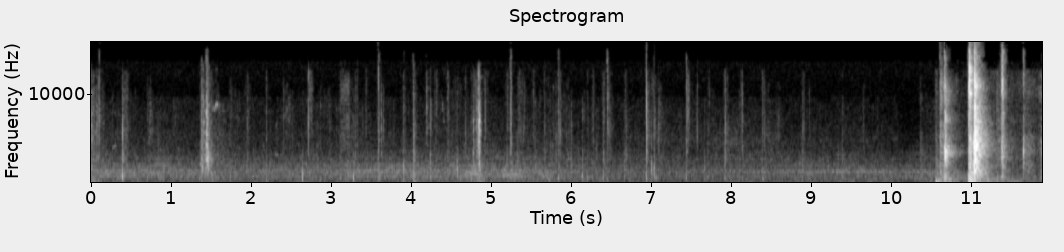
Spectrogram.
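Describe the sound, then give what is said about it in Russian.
A door being opened at an apartment entrance in a film scene, as nurses arrive: low steady background with faint scattered ticks, then a short cluster of sharp clicks and a rattle near the end. “Дверь открывает Лика.”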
